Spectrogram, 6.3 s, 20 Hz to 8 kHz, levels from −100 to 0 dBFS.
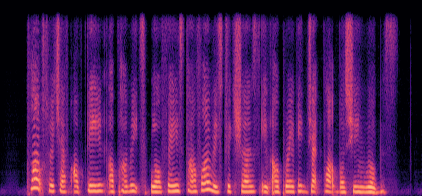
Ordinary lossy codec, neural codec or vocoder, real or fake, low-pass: none; codec, 16 kHz, 1 kbps, FreqCodec, smaller model; fake; 7.2 kHz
